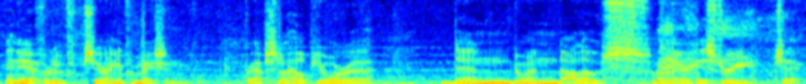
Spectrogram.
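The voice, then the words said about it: Character voice with an accent. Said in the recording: “Good accent.”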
